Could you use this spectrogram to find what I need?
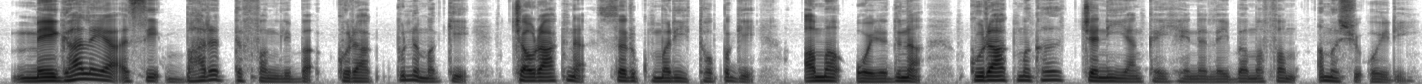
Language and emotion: Manipuri, neutral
